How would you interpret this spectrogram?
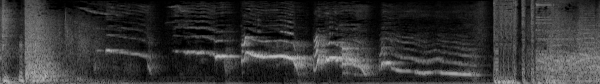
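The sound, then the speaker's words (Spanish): A dog vocalizes, a run of short yelping barks sliding into wavering, whining howls that rise and fall in pitch, with no talking, framed by bursts of noise at the start and end. “Y de pronto deja de ladrar.”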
